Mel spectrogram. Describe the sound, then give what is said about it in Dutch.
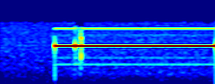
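A computer gives a single shrill electronic beep after new hardware is connected: a steady high-pitched tone that starts abruptly over faint background noise and holds unbroken to the end. “Heb jij dat lelijke piepje weer aan staan?”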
